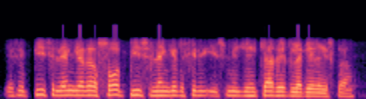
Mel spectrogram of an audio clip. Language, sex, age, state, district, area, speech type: Urdu, male, 45-60, Bihar, Supaul, rural, conversation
